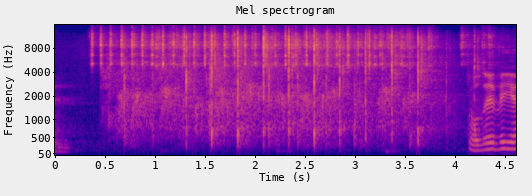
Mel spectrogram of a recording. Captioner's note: audience clapping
